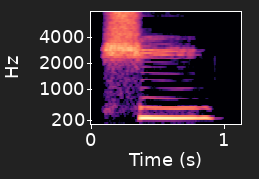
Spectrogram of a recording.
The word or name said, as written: xu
